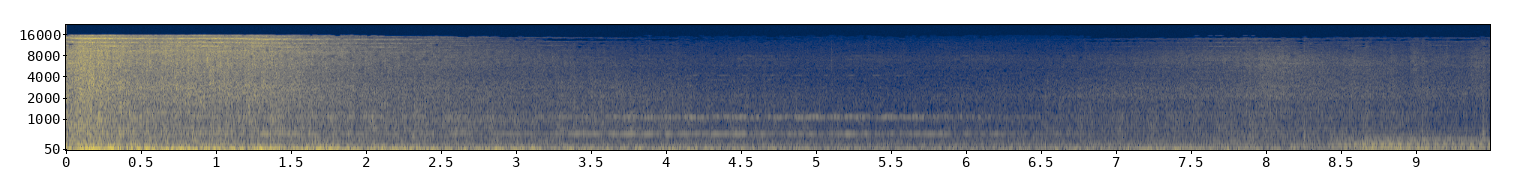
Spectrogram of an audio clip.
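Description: Molten lava roars with a low, steady rumble.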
